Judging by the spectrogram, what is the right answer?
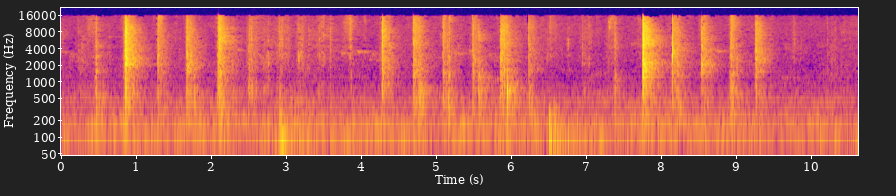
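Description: A run of short, sharp taps or clicks, irregularly spaced at about two or three a second, with a dull thud about two thirds of the way through. The loudest click comes near the end, and the clicks stop shortly before the card reading resumes.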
